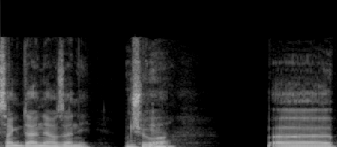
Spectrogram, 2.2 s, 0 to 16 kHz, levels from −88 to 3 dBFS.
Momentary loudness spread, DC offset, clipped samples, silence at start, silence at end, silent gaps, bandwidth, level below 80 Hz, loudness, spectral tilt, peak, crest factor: 8 LU; under 0.1%; under 0.1%; 0 s; 0 s; 1.57-1.77 s; 12.5 kHz; -46 dBFS; -28 LUFS; -4.5 dB/octave; -12 dBFS; 18 dB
